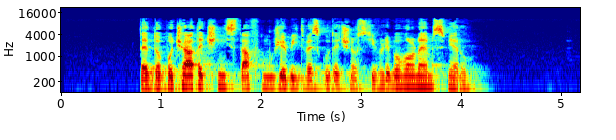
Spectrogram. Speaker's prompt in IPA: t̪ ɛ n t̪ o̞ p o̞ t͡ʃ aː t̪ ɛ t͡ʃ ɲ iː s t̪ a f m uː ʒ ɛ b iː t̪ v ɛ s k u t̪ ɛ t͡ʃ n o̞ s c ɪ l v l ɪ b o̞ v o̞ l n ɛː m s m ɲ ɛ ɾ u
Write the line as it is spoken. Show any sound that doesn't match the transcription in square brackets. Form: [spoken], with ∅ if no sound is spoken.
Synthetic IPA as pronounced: t̪ ɛ n t̪ o̞ p o̞ t͡ʃ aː t̪ ɛ t͡ʃ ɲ iː s t̪ a f m uː ʒ ɛ b iː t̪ v ɛ s k u t̪ ɛ t͡ʃ n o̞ s c ɪ [∅] v l ɪ b o̞ v o̞ l n ɛː m s m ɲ ɛ ɾ u

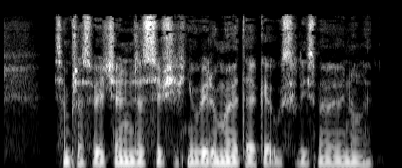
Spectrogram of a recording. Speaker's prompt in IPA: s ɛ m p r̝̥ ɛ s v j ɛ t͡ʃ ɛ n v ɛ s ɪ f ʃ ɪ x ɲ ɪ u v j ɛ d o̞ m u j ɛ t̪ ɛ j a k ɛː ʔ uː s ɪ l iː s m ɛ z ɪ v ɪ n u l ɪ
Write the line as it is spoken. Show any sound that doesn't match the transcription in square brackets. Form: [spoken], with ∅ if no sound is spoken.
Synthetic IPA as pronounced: s ɛ m p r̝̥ ɛ s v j ɛ t͡ʃ ɛ n [ʒ] ɛ s ɪ f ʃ ɪ x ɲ ɪ u v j ɛ d o̞ m u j ɛ t̪ ɛ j a k ɛː ʔ uː s ɪ l iː s m ɛ [v] ɪ v ɪ n u l ɪ

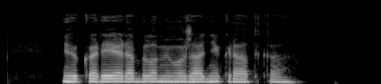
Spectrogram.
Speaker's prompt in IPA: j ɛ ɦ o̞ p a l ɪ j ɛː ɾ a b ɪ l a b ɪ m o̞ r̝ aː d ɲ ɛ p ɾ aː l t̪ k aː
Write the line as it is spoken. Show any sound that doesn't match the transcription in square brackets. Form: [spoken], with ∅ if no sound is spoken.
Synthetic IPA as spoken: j ɛ ɦ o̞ [k] a [ɾ] ɪ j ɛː ɾ a b ɪ l a [m] ɪ m o̞ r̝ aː d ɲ ɛ [k] ɾ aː [∅] t̪ k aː

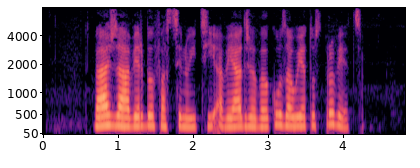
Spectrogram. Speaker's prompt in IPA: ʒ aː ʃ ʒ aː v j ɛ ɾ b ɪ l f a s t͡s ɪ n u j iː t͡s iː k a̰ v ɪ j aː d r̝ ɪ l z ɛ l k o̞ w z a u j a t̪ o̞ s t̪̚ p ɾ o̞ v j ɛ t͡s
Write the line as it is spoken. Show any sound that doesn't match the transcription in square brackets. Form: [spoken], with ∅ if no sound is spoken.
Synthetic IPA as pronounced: [v] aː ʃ [z] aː v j ɛ ɾ b ɪ l f a s t͡s ɪ n u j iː t͡s iː [ʔ] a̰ v ɪ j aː d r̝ ɪ l [v] ɛ l k o̞ w z a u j a t̪ o̞ s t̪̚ p ɾ o̞ v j ɛ t͡s

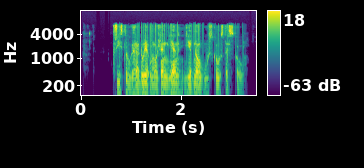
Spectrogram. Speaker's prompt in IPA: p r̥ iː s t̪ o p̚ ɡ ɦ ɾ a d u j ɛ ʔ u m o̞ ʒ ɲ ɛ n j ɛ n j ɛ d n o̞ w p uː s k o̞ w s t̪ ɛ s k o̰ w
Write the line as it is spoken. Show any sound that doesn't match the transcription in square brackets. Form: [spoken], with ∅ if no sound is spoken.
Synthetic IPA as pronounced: p r̥ iː s t̪ [u] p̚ ɡ ɦ ɾ a d u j ɛ ʔ u m o̞ ʒ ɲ ɛ n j ɛ n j ɛ d n o̞ w [ʔ] uː s k o̞ w s t̪ ɛ s k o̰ w

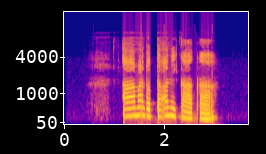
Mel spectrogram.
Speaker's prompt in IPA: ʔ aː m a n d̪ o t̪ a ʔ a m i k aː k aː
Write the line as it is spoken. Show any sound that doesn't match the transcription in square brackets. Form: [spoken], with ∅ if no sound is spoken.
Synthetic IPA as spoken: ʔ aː m a n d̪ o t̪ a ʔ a [n] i k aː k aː

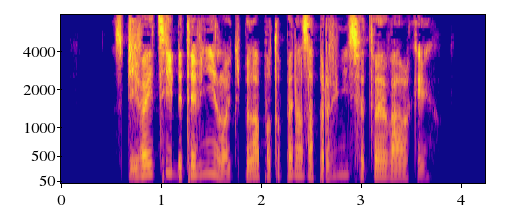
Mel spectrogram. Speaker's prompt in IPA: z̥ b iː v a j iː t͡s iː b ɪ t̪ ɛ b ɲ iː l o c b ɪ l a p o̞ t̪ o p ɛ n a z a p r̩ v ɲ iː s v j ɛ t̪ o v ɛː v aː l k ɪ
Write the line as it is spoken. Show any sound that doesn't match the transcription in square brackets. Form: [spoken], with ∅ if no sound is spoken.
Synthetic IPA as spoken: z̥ b iː v a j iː t͡s iː b ɪ t̪ ɛ [v] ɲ iː l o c b ɪ l a p o̞ t̪ o p ɛ n a z a p r̩ v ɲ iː s v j ɛ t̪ o v ɛː v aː l k ɪ

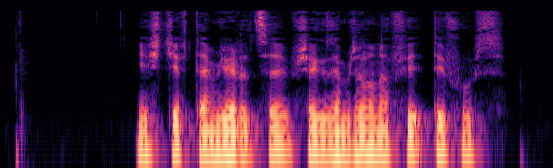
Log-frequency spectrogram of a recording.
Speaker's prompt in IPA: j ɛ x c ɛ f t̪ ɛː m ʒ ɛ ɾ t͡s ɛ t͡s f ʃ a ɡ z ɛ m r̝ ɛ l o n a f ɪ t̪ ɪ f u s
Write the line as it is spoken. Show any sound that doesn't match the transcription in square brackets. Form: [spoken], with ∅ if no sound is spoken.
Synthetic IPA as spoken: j ɛ [ʃ] c ɛ f t̪ ɛː m ʒ ɛ ɾ t͡s ɛ [∅] f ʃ a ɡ z ɛ m r̝ ɛ l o n a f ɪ t̪ ɪ f u s

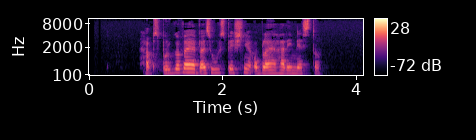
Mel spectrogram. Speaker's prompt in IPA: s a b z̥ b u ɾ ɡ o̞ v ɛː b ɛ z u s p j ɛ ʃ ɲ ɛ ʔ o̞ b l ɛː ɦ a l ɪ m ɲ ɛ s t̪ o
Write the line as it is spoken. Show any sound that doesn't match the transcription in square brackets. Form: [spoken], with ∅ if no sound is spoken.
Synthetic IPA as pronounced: [h] a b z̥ b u ɾ ɡ o̞ v ɛː b ɛ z [uː] s p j ɛ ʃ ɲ ɛ ʔ o̞ b l ɛː ɦ a l ɪ m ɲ ɛ s t̪ o

